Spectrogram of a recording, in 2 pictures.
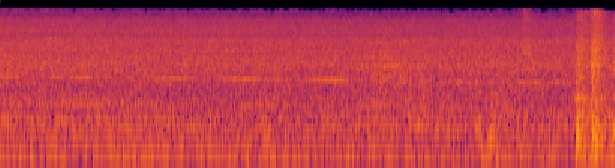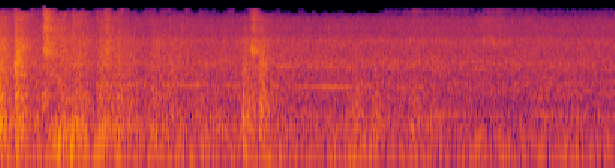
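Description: Hankyu electric train heard from inside the car, running and slowing as it nears a station: a steady rumble under a thin whine that slides slowly down in pitch. A cluster of loud wheel clatters over the track comes about five seconds in, with another about seven seconds in.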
